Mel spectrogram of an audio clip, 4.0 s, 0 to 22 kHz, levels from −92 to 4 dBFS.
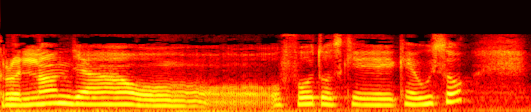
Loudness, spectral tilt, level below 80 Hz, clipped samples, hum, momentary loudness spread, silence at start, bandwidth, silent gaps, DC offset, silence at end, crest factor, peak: -19 LUFS; -5.5 dB/octave; -40 dBFS; under 0.1%; none; 10 LU; 0 s; 7.4 kHz; none; under 0.1%; 0 s; 14 dB; -4 dBFS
